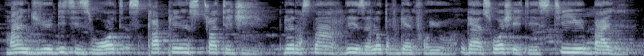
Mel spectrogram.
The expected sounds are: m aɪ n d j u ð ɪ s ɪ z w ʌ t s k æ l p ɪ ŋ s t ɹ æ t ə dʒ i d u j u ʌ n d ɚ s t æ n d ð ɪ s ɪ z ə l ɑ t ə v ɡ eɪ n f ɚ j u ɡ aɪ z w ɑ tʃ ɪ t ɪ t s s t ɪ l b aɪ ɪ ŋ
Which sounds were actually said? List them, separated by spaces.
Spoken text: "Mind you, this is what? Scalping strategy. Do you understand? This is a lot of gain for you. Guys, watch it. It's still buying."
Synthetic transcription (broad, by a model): m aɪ n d j u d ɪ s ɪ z w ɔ t s k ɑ p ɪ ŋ s t ɹ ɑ t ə dʒ i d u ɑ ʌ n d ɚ s t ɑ n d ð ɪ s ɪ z ə l ɑ t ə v ɡ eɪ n f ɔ j u ɡ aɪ s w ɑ ʃ ɪ t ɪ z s s t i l b aɪ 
